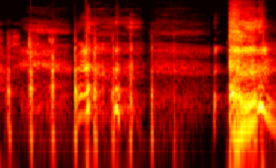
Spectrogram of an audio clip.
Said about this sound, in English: Now you got the cough back.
